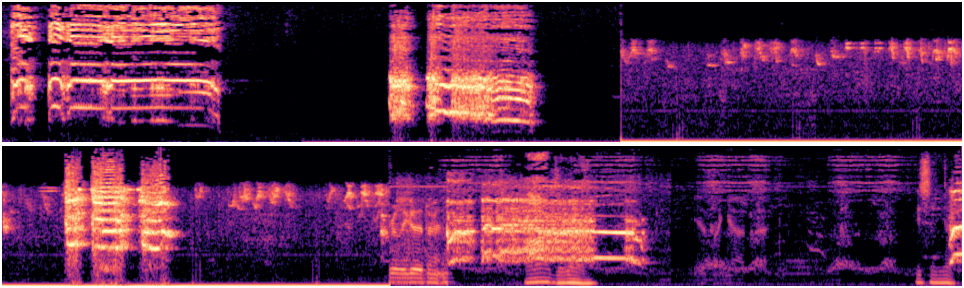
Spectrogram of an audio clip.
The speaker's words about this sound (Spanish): Eso es el láser que tenía. Ah, ese es el ruido del coche de Fantástico. El escáner.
